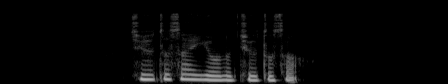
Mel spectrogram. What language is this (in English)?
Japanese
